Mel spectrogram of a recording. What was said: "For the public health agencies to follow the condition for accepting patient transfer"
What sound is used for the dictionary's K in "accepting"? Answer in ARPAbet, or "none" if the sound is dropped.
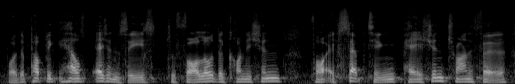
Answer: K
